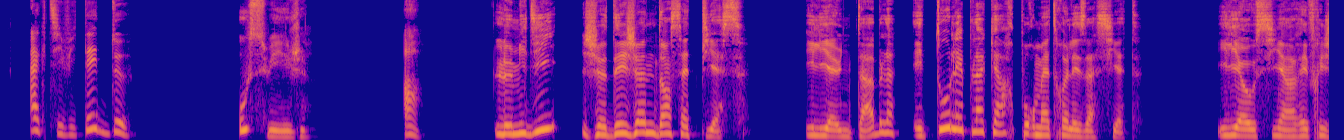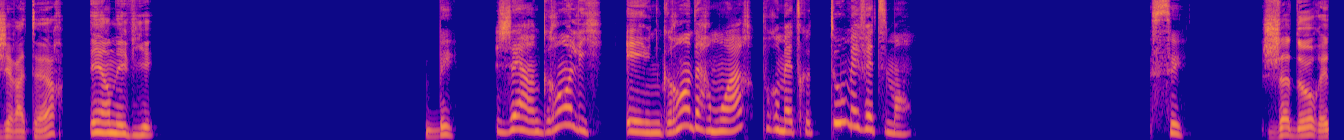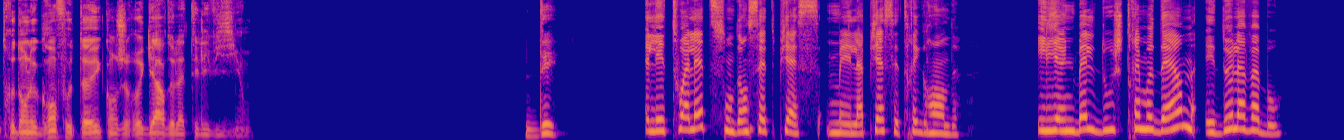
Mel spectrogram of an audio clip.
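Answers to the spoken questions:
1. dans la cuisine
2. dans la chambre
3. dans le salon
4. dans la salle de bains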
